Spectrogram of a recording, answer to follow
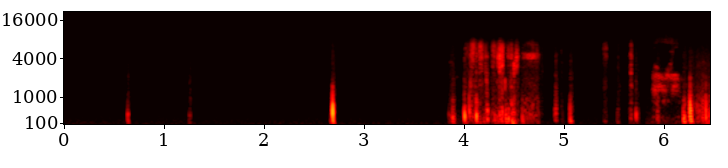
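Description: Video-call audio breaking up over a bad internet connection: dead silence cut by a few isolated blips, then a ragged run of chopped, garbled fragments about four seconds in as the signal starts to return.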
